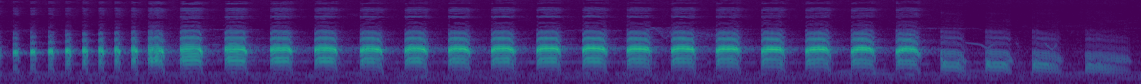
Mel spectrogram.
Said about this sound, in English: There lurks a more secretive bird in the Everglades and Florida Keys, the mangrove cuckoo. Rarely seen, it sings sporadically in winter, but when it does, you'll know it.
